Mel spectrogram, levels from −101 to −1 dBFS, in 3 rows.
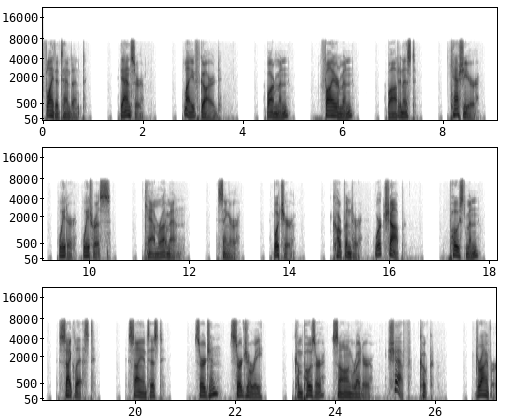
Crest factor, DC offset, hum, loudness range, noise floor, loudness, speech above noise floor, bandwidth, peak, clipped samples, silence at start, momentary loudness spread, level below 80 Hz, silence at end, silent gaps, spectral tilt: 24 dB; under 0.1%; none; 4 LU; -73 dBFS; -22 LUFS; 52 dB; 8 kHz; 0 dBFS; under 0.1%; 0.05 s; 14 LU; -42 dBFS; 0 s; none; -4.5 dB/octave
